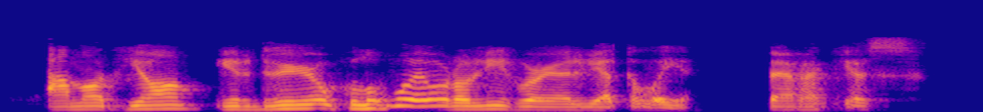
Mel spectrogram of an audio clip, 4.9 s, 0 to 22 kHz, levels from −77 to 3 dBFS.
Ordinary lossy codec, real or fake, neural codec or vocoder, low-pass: AAC, 32 kbps; fake; codec, 16 kHz, 1 kbps, X-Codec, WavLM features, trained on Multilingual LibriSpeech; 5.4 kHz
